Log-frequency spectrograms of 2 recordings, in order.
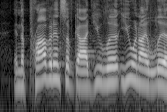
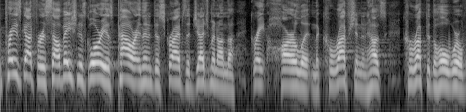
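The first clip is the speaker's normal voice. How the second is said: ordinary talk, nothing marked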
